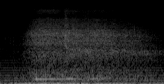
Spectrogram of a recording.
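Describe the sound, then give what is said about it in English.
A single long, heavy breath with a breathy, airy rush that holds steady for about a second and a half, no talking. “I'm breathing heavily yeah.”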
